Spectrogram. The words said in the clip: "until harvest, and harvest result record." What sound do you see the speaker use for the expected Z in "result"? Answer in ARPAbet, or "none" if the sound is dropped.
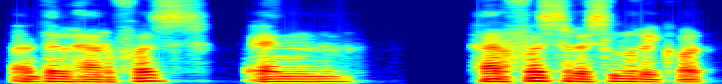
S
